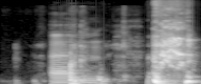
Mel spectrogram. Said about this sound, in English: sorry, I'm not laughing, I'm coughing. No. I know, I saw you nearly choke on you, whatever you were drinking.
